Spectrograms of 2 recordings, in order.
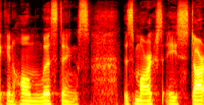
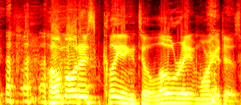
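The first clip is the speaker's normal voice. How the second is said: louder and slower, laughing; loud, slow repeat; 3 semitones higher, 7 dB louder, slower than usual. Shown as a demonstration. Repeating it for John who wasn't listening, loud and slow. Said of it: "John was not listening to me".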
